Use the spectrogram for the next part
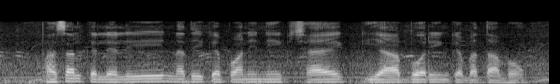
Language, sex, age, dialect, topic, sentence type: Maithili, male, 18-24, Angika, agriculture, question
